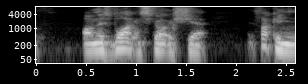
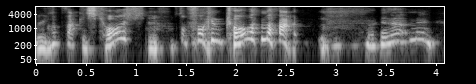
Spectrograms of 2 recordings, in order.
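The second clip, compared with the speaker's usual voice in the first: exasperated laugh; 13 semitones higher than usual. Real, not acted. Ranting about Scottish label.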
